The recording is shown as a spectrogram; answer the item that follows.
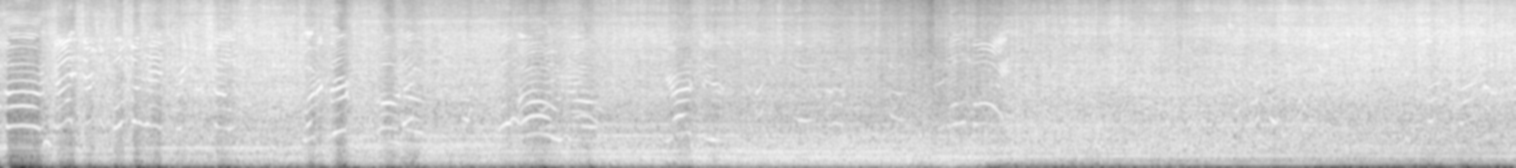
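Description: A tank under way, its engine running at a steady note over a broad noise of travel.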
